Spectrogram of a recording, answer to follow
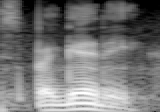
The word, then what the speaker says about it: spaghetti: Fijaos en la pronunciación de la SP de spaghetti. No pongo una E delante, no digo spaghetti.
